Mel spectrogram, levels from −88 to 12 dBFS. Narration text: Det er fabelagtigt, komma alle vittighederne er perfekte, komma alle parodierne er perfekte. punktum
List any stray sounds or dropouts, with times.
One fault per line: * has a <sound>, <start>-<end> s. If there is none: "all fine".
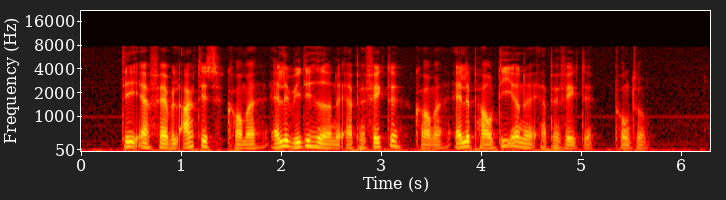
all fine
